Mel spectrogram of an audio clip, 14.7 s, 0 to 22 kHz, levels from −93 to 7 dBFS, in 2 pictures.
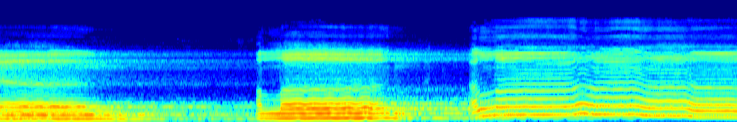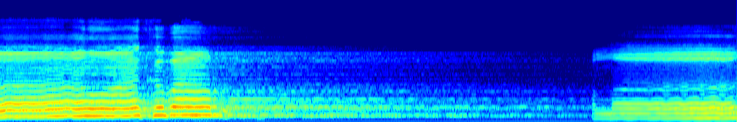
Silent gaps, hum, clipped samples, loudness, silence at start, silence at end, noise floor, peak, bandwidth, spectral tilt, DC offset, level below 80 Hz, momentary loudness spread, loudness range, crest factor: none; none; under 0.1%; -22 LUFS; 0 s; 0 s; -59 dBFS; -6 dBFS; 11 kHz; -8 dB/octave; under 0.1%; -70 dBFS; 23 LU; 13 LU; 18 dB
